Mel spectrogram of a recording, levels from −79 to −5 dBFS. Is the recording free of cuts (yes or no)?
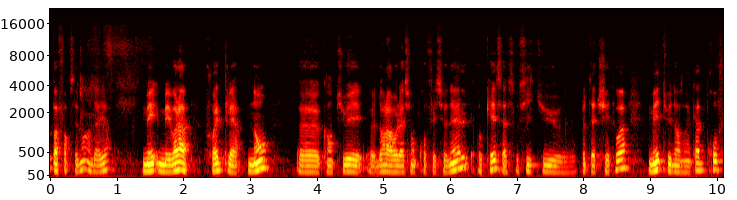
yes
